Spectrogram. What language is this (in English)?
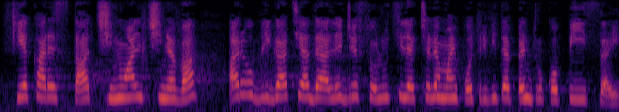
Romanian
